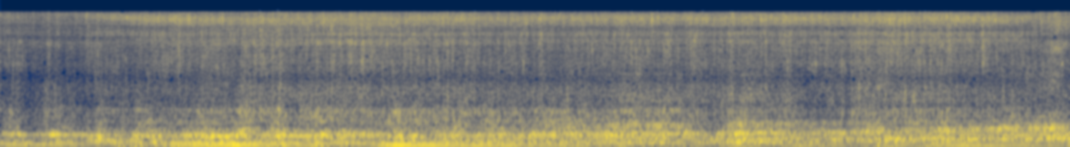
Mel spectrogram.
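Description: Garden hose spraying water onto a soil and plant bed: a steady rush of water with a low hum underneath.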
